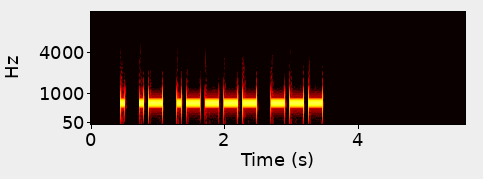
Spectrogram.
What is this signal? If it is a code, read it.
Morse code, heard as a keyed tone, about 17 wpm, 700 Hz. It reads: EA1O
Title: DXCC-100 Call Signs - 4 Characters - Repeated 2x - 17wpm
